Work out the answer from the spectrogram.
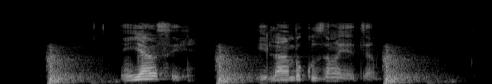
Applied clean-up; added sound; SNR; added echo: none; Explosion; 3 dB; none.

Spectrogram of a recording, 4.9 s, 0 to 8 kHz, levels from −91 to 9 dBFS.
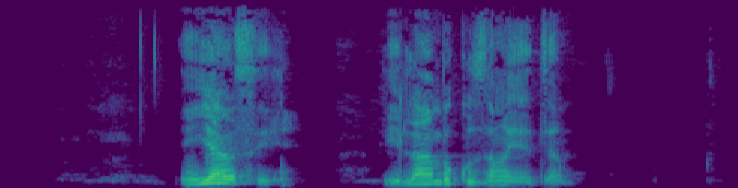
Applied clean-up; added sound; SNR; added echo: none; none; none; none.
